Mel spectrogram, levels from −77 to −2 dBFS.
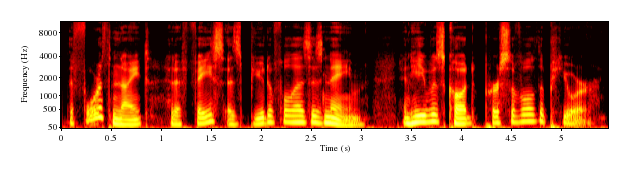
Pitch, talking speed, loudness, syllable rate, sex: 135 Hz, 195 wpm, -20 LUFS, 4.8 syllables/s, male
